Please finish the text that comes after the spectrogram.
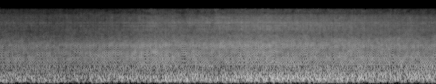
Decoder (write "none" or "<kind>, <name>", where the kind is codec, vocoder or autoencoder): vocoder, Vocos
